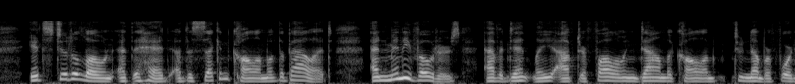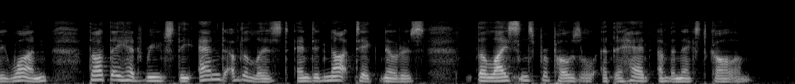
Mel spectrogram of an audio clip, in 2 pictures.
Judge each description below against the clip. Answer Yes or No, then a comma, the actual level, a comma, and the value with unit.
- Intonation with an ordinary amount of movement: Yes, average, 3.9 semitones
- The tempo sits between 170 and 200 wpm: Yes, average, 185 wpm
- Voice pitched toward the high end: No, medium, 155 Hz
